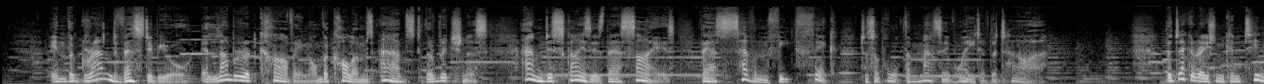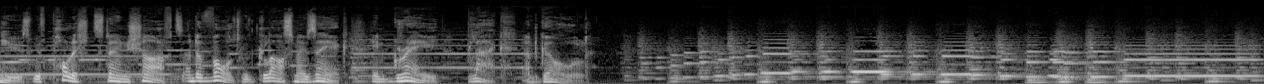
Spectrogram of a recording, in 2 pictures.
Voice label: english british documentaries; Royaume-Uni

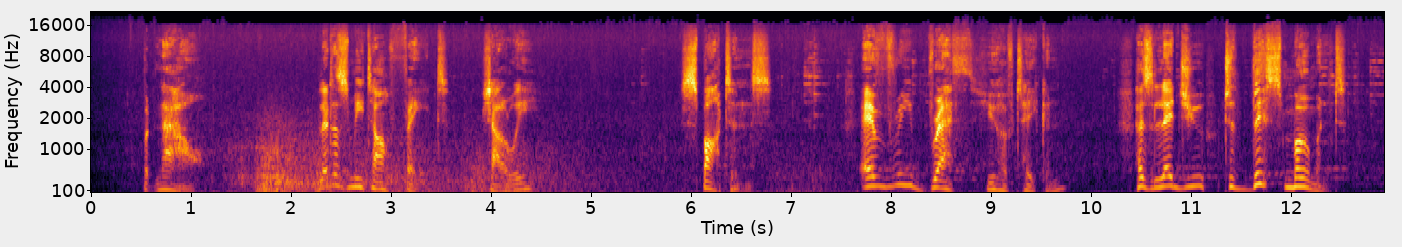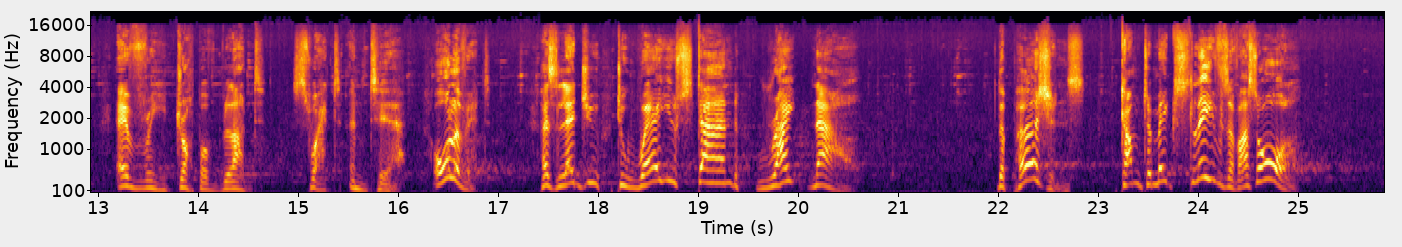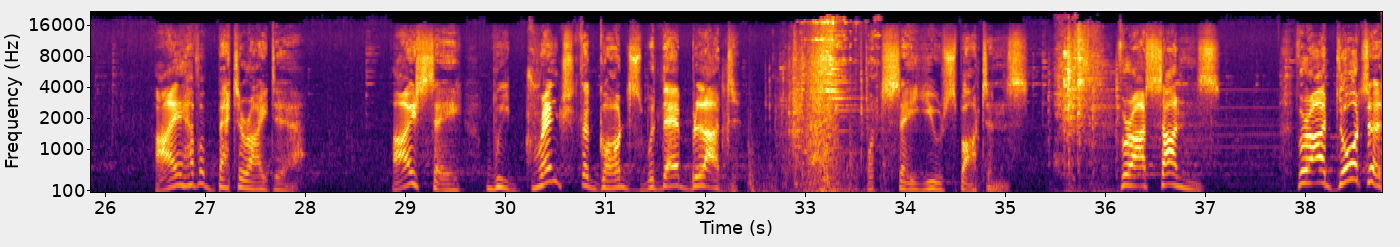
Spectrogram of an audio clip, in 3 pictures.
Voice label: english british video games

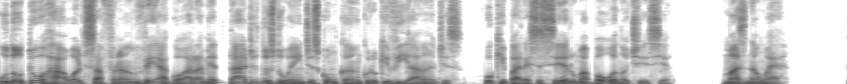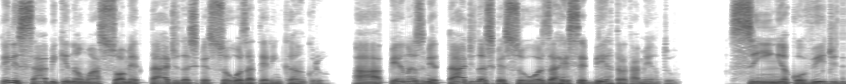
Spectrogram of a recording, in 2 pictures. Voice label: portuguese brazilian narration

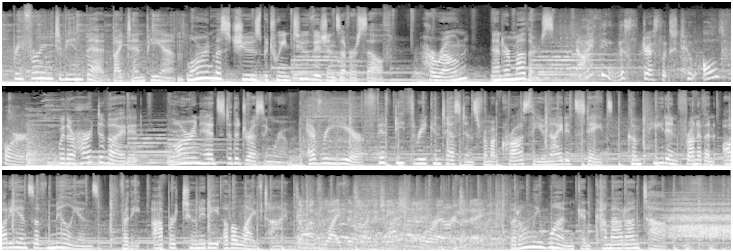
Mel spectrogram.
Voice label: english american others

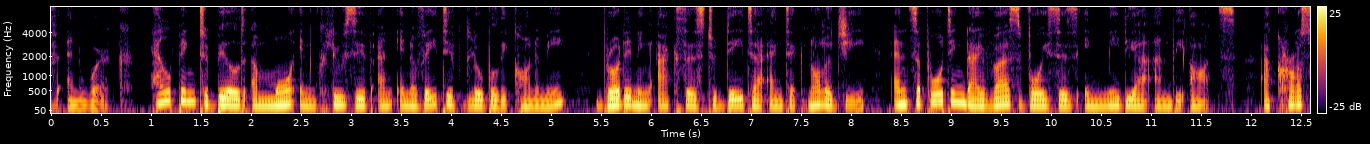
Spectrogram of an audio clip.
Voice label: English African corporate videos

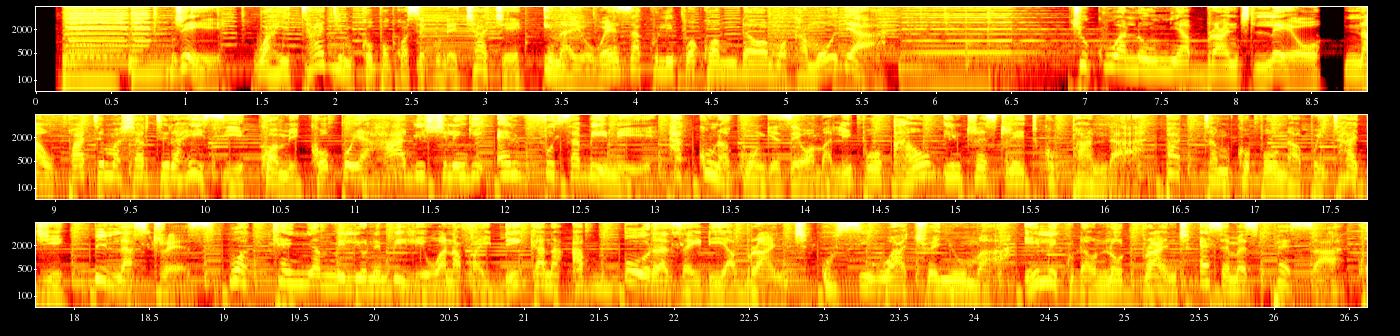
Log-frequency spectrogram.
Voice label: swahili commercial; African Voice Over Artist from Kenya; Swahili English (African)

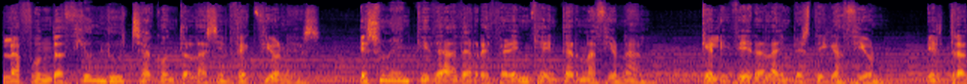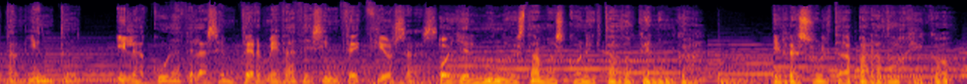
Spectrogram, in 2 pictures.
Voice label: spanish corporate videos; Automotive

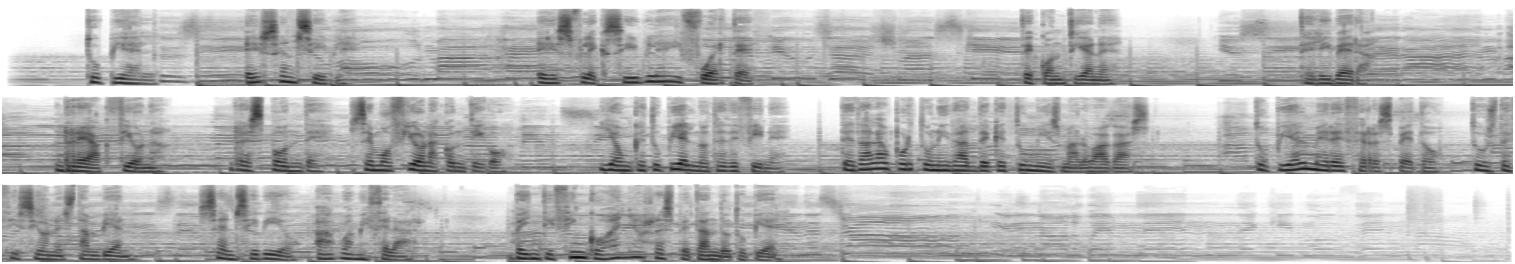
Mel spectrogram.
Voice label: spanish commercial; Catalan Espagnol; Espagne; actrice espagnole

